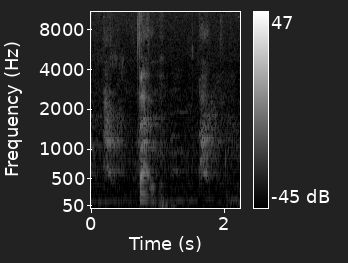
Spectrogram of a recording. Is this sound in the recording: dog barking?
yes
